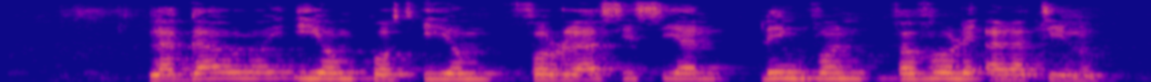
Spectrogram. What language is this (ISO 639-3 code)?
epo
